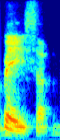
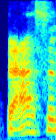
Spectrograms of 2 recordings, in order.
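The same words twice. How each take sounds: First: The first syllable does not sound like bass. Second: The first syllable sounds like the fish bass. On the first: The speaker calls it wrong. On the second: The speaker calls it right.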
